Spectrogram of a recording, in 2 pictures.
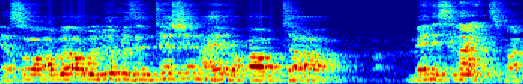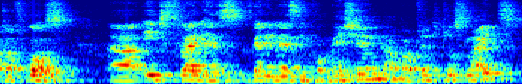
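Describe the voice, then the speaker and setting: Amid noticeable background noise and audible room echo, a man speaks loud and high-pitched at a fairly quick pace, his intonation fairly even. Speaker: coaching program founder and facilitator. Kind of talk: presentation. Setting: in-person session with participants. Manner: halting, repetitive.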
